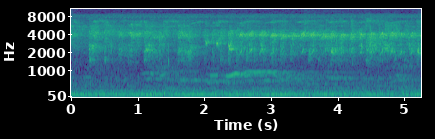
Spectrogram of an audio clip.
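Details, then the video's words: Lure call for swiftlets: rapid overlapping high chirps and twitters repeated roughly twice a second, with a faint thin whistle midway, against a constant low hum. "Suara Panggil Walet"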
